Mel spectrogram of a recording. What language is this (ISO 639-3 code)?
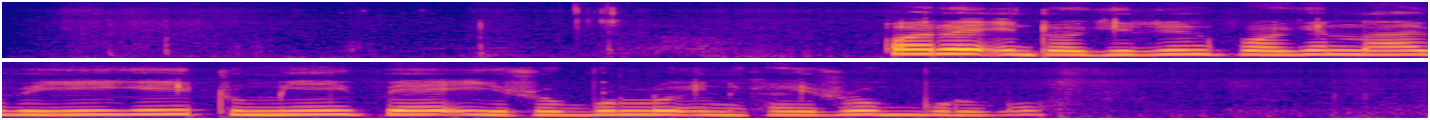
mas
